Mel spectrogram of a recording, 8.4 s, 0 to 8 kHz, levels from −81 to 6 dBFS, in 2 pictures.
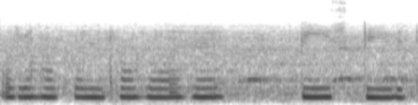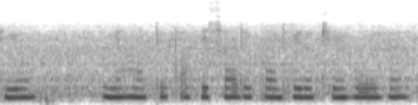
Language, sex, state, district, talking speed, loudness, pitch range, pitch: Hindi, female, Maharashtra, Pune, 105 wpm, -27 LUFS, 245-255 Hz, 250 Hz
